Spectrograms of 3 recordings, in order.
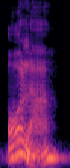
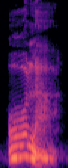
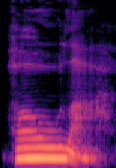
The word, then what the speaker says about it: hola: The first word is hola. The wrong way is hola. In Spanish, the H is silent and the letter O makes the O sound.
